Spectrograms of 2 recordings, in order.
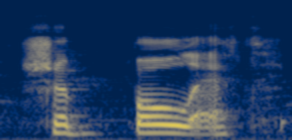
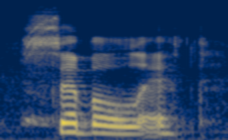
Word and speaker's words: Shibboleth: If the man said, "No, I'm not," they would tell him to say Shibboleth. If he was from Ephraim, he would say Sibboleth, because people from Ephraim cannot pronounce the word correctly.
